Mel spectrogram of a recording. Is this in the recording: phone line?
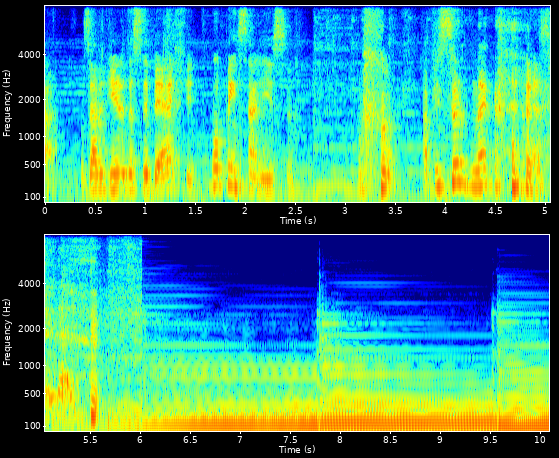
no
